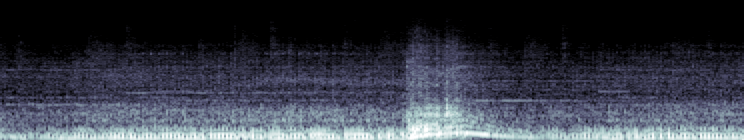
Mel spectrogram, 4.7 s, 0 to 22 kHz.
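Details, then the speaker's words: 2003 Suzuki GSF1200S Bandit inline-four, thoroughly warmed up, revved to full throttle; dull, soggy blare falling back; carbs running very rich, need cleaning. "Thoroughly warmed up revs up okay the winner give it full throttle you hear how rich it is"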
